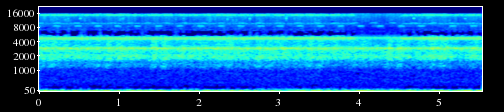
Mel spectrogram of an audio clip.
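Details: Crickets and katydids in a summer night chorus: steady, dense high-pitched trilling in several layered bands, unbroken and even in loudness throughout, with no other animals or people heard.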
